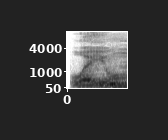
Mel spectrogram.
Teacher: ada nun yang disukun itu bertemu huruf dzal. Jadi harus ada ikhfa yang berdengung.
